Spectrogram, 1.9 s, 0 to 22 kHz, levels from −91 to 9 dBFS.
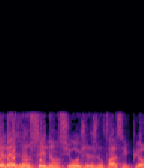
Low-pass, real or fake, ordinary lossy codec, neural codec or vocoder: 7.2 kHz; real; none; none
